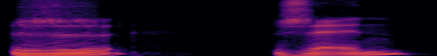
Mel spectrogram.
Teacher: basically saying a z, but I'm taking my tongue backwards in my throat. So, zhen. Okay.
